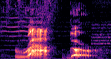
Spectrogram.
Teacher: a primeira vogal é uma vogal ampla, né? É o A, rather.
